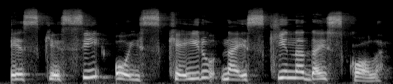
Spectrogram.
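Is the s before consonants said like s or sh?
s. The s before consonants sounds like s.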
